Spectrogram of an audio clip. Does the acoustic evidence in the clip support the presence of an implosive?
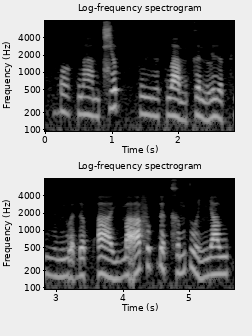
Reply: yes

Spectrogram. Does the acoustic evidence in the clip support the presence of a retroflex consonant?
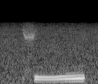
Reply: no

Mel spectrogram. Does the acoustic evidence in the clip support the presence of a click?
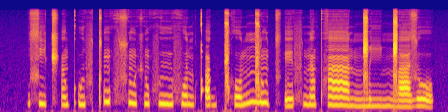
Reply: yes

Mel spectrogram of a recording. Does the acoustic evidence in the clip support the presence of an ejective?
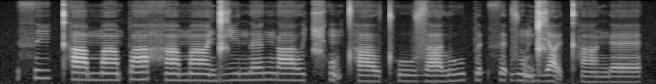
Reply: no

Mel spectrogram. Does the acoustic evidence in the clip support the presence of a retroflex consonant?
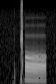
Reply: no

